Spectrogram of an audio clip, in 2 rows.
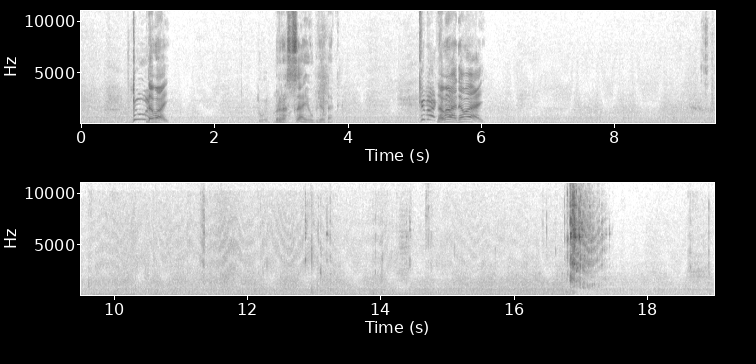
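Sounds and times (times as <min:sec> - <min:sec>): low steady hum: 0:00.0 - 0:19.0
sharp crack: 0:16.8 - 0:17.5.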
